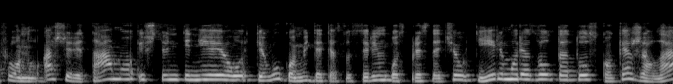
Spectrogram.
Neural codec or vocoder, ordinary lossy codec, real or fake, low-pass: codec, 16 kHz, 16 kbps, FreqCodec, larger model; Opus, 32 kbps; fake; 7.2 kHz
